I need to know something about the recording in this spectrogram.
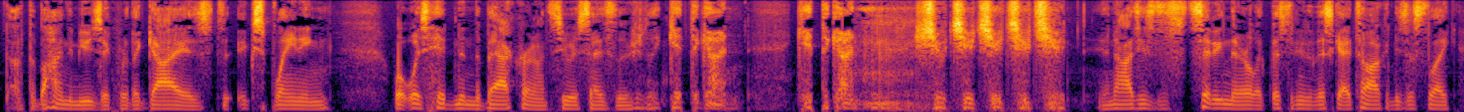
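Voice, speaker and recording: A man co-hosting a podcast, still congested from a cold, rambling through animated stories with many restarts. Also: lowish voice, no echo, clean studio sound. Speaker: podcast co-host. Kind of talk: casual chat.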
